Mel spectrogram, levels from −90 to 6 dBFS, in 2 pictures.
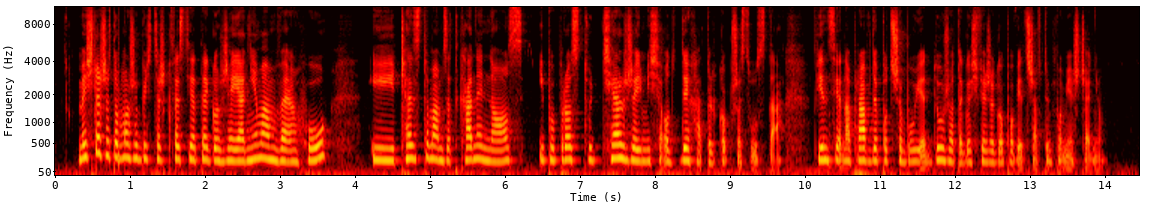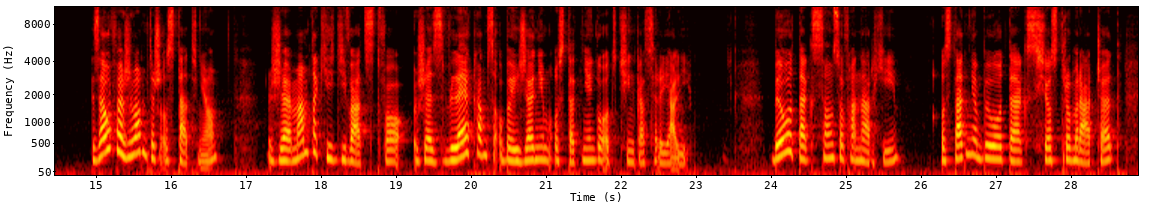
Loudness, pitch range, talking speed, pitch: -32 LUFS, 195-230 Hz, 135 wpm, 210 Hz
